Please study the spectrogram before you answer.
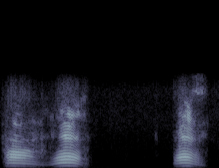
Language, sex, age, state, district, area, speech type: Kannada, male, 45-60, Karnataka, Bagalkot, rural, conversation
